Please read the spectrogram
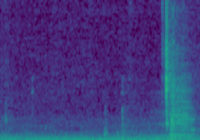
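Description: Quiet room tone with a faint low hum, then a short intake of breath near the end.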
